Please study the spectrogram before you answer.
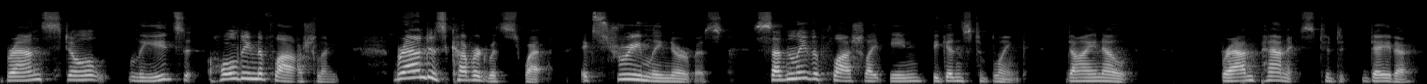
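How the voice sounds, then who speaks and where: A woman's voice: sits low, expressive, takes it slowly. A woman reading out the stage directions as narrator at a table read of a film script.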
